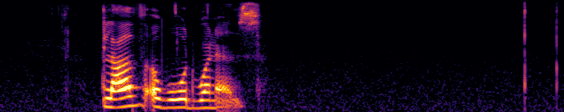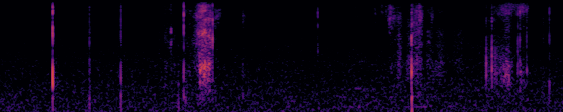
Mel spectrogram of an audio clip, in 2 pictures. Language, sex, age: English, female, 18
